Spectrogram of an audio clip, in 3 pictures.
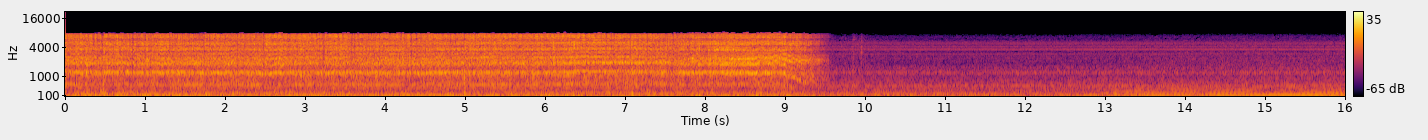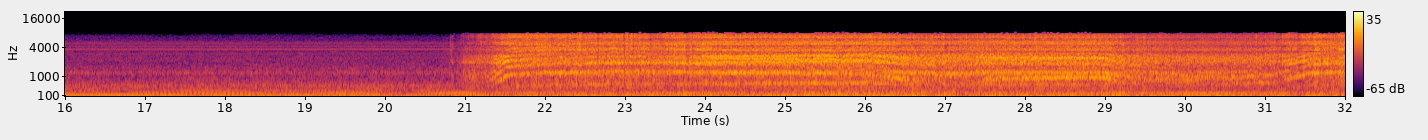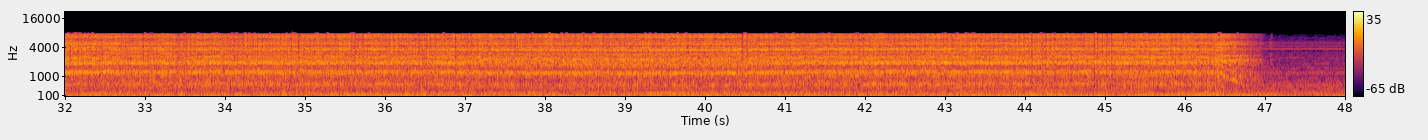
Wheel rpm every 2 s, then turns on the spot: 160, 160, 160, 160, 100, 0, 0, 0, 0, 0, 40, 160, 160, 130, 120, 100, 160, 160, 160, 150, 160, 160, 160, 110.
none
